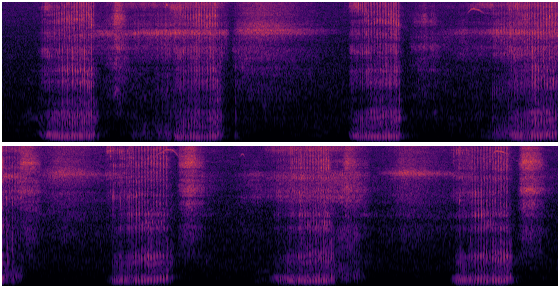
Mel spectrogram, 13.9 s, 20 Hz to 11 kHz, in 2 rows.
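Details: Crated bulldogs Tyson and Tyra, asleep on 10/30/12, produce a long run of deep, fluttering snores alternating with breathy hisses, about seven snores in steady rhythm near two-second intervals.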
